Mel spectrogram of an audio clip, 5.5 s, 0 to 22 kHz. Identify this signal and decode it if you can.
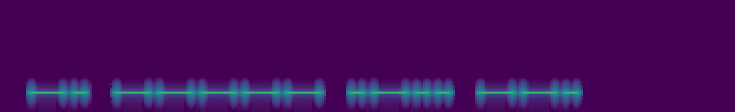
Morse code, heard as a keyed tone, about 15 wpm, 700 Hz. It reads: N0LG
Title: USA Callsign DE Callsign - 4 Characters - 15wpm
